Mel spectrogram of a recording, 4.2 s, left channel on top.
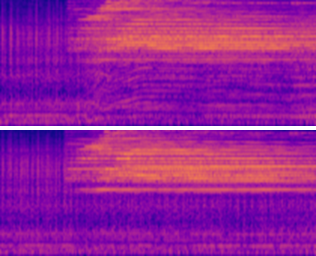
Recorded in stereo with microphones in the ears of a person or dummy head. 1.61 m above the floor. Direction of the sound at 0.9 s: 70° right (ahead or behind).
